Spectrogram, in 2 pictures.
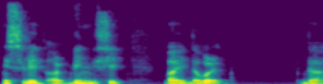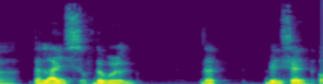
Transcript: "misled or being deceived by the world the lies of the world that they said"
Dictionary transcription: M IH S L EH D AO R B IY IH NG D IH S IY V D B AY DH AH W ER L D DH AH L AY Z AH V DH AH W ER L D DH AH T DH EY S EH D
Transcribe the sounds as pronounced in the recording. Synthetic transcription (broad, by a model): M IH S L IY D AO R B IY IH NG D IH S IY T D B AY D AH W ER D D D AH L AY S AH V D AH W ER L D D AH T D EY S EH D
